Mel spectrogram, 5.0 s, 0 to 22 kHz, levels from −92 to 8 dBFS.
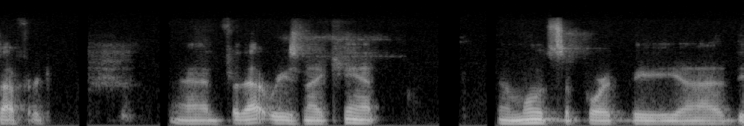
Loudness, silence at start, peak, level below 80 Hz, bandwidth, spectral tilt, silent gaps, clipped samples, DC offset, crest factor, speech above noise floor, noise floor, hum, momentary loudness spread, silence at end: -26 LUFS; 0 s; -8 dBFS; -56 dBFS; 12 kHz; -6 dB/octave; none; under 0.1%; under 0.1%; 18 dB; 42 dB; -67 dBFS; none; 10 LU; 0 s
